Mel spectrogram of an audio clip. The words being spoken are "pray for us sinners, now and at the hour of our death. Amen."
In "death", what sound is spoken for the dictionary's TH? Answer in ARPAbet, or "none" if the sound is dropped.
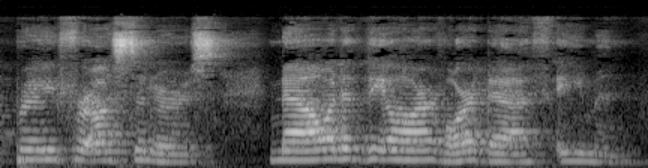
TH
